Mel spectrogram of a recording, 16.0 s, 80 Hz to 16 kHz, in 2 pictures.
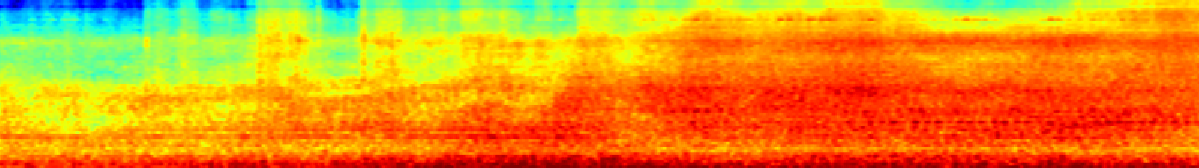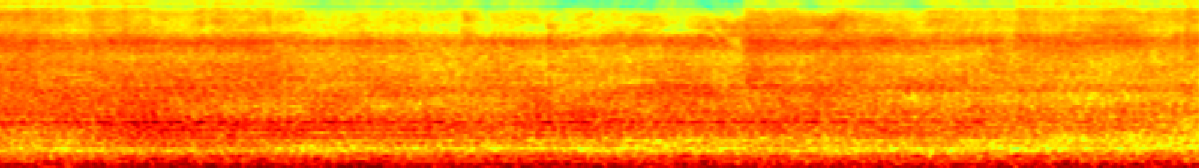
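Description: A Malkit 997 combine harvester with a turbo engine running close by, its loud, steady drone and broadband roar building slightly over the first few seconds and then holding constant, with no voices.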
